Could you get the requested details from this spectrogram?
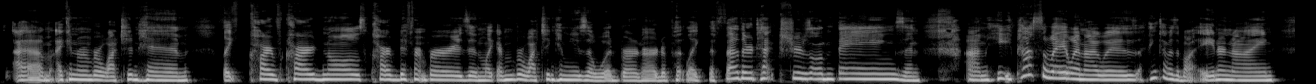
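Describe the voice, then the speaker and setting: A woman with an American accent speaks at a fairly quick pace, her pitch fairly high and her tone dark and mellow. Her loudness stays very even, pitch variation is ordinary, and the recording is very clean with a silent background. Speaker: Native artist and community outreach director. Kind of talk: casual interview.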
